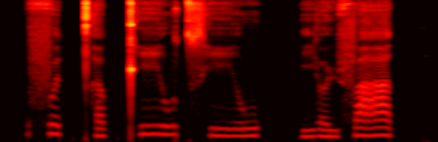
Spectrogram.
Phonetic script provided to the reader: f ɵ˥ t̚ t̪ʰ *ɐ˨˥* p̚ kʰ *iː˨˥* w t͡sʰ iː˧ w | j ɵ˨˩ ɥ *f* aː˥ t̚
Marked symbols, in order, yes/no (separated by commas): no, no, yes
